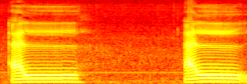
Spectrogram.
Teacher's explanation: ya ujung lidahnya naik Al Al nah ini ujung lidahnya ya ujung lidah yang dari sisi kiri dan kanan ini ya Seluruhnya menyentuh ke langit-langit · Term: huruf lam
